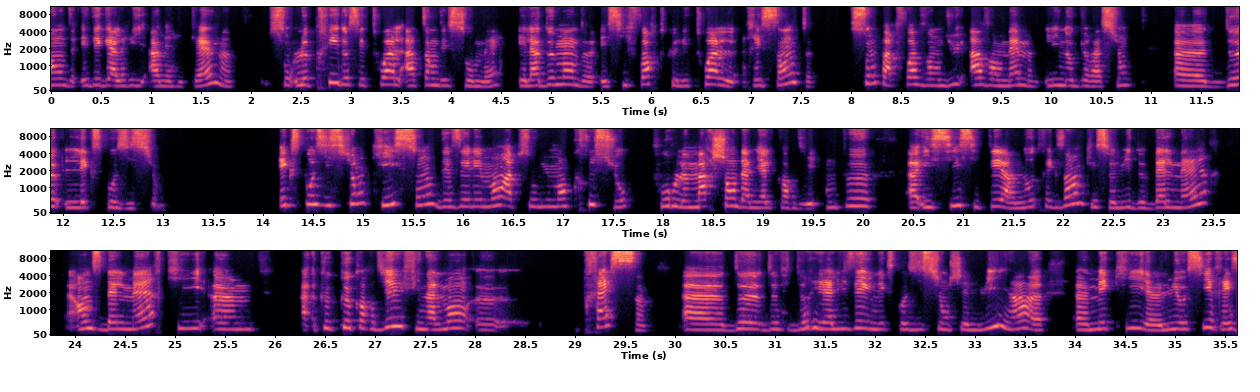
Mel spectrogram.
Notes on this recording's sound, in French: Enregistré sur Zoom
